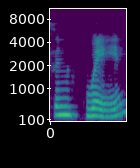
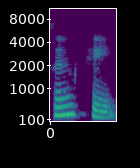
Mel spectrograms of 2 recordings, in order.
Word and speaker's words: cinquain: Okay, so if you look at the screen, by looking at the spelling, you may pronounce it as Cinquain, but it is not Cinquain. Okay, it is Cinquain.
